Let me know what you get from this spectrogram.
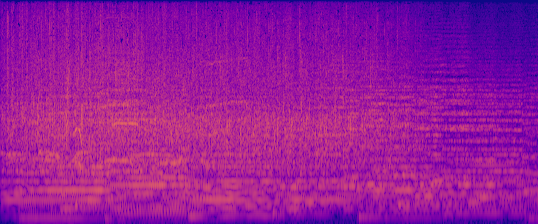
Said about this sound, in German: Dann Jubel. Der Kameramann bleibt vor Rachel Portman sitzen. Ihr Name ist vorgelesen worden.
